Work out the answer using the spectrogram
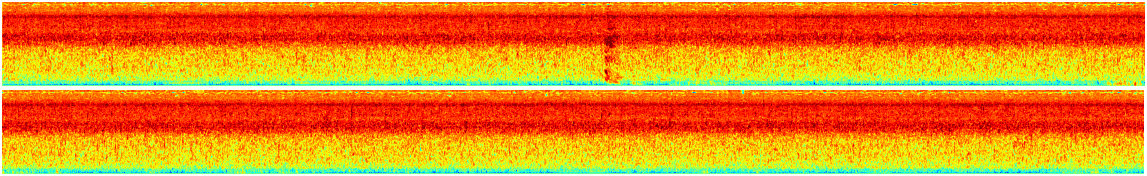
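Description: Steady rain falling, an even noise with no let-up. A brief sharp sound stands out about seven and a half seconds in.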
